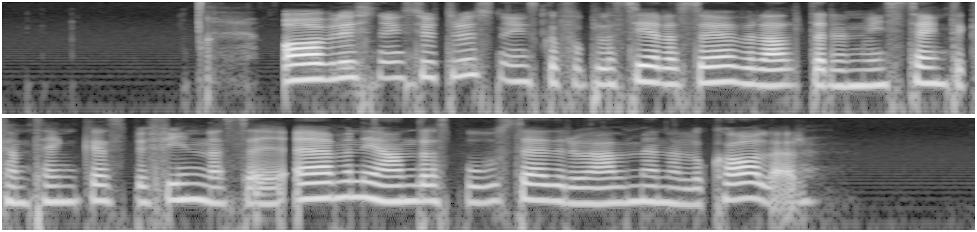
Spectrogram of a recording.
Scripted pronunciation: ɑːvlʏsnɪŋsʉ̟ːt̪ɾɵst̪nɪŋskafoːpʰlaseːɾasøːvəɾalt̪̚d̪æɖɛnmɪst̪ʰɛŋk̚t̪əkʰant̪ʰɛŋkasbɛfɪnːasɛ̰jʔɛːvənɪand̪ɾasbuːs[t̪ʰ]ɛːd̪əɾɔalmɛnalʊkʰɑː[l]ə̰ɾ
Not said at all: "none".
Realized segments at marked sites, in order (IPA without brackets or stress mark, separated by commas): t̪, l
